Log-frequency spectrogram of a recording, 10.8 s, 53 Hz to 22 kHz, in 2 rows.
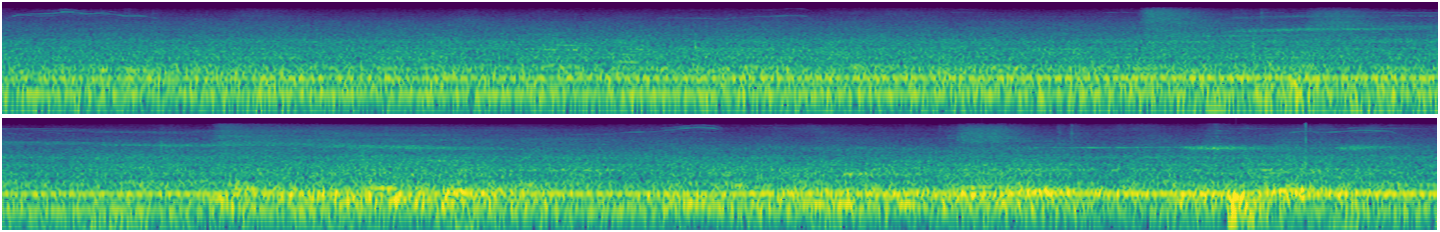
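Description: R62A subway car rolling and braking to a stop in a station, with a steady hum of its running gear, faint high brake squeals from about four seconds in, and a short knock about ten seconds in as it stops.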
